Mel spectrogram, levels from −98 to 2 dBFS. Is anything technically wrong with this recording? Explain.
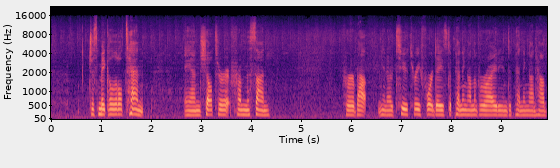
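No, nothing technically wrong turns up here; the audio sounds steady and intact all the way through, with nothing that calls for a fix.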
